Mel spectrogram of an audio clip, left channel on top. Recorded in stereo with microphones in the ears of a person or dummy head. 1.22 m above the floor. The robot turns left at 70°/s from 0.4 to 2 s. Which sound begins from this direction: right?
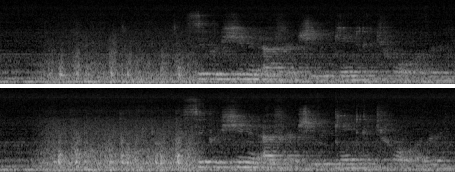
A woman speaking, at 1.8 s.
